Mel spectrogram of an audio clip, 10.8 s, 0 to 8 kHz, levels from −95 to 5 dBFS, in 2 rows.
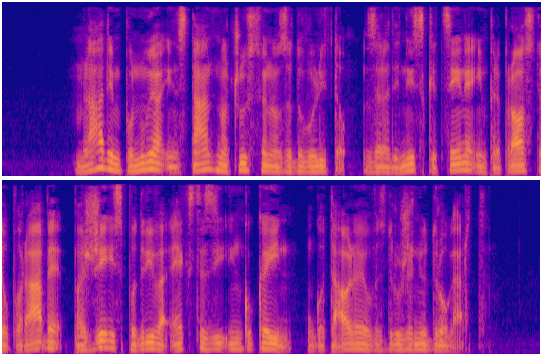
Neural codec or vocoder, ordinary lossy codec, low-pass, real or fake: vocoder, 22.05 kHz, 80 mel bands, WaveNeXt; MP3, 48 kbps; 7.2 kHz; fake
